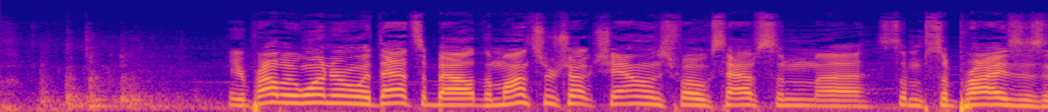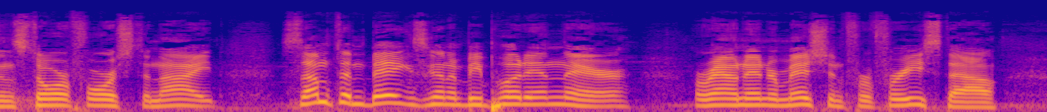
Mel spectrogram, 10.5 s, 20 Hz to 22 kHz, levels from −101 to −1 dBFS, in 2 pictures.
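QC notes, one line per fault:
Nothing here to flag; it all sounds the way it should.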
